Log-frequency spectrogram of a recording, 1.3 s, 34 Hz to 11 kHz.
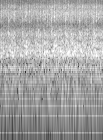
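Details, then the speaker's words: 1986 Chevrolet K20 with 6.2 diesel, running again after reassembly following a loose cam: busy diesel idle with a light, fast metallic tick on one side, steady with engine speed. Owner suspects a loose or sticky lifter; unconfirmed. "only thing that's left now you can start it here is a sounds like on this side a lifter that's a little bit loose a little tick tick tick"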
